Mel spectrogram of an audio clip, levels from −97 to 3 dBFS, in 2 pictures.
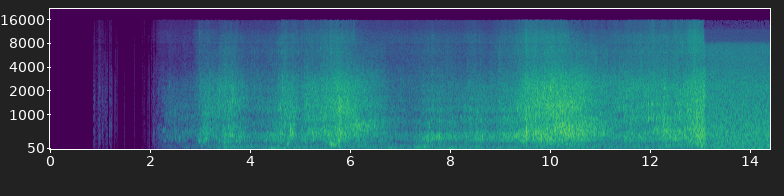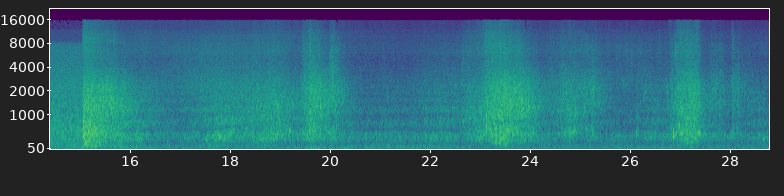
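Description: Truncation distortion on the fade runs from 0.0 to 3.64 s, across the clip's opening fade. The gain ramp itself is smooth, but the fading stage keeps only about 9 bits and adds no dither. While the level is low, the waveform is reduced to a few coarse square steps, and that damage is worst up to 3.42 s. The quietest part of the fade therefore sounds gritty before the sound clears.

A call audio freeze follows from 13.07 to 15.07 s. For 1.98 s the receiver stretches the last bit of sound into a fading buzz or hiss instead of letting it drop to silence. The likely cause is packets held up in transit until the jitter buffer ran dry. Nothing is lost: when the packets arrive, playback picks up exactly where it stopped. The pause simply delays everything after it by 1.98 s.

A skip ahead occurs between 27.39 and 27.42 s. Roughly 0.4 s of sound is dropped while later audio was already queued. 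Only about 10 ms of fill bridges the cut, so the material before and after it is joined almost directly. The result is an abrupt forward jump with a chunk of the sound missing, and it pulls the accumulated delay back by about the same 0.4 s.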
